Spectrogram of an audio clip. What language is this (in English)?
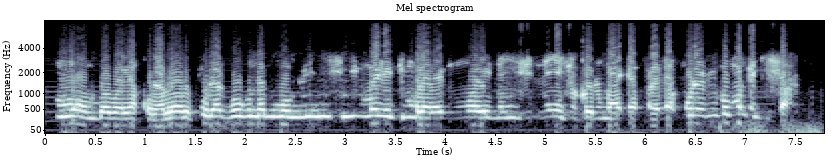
Wolof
